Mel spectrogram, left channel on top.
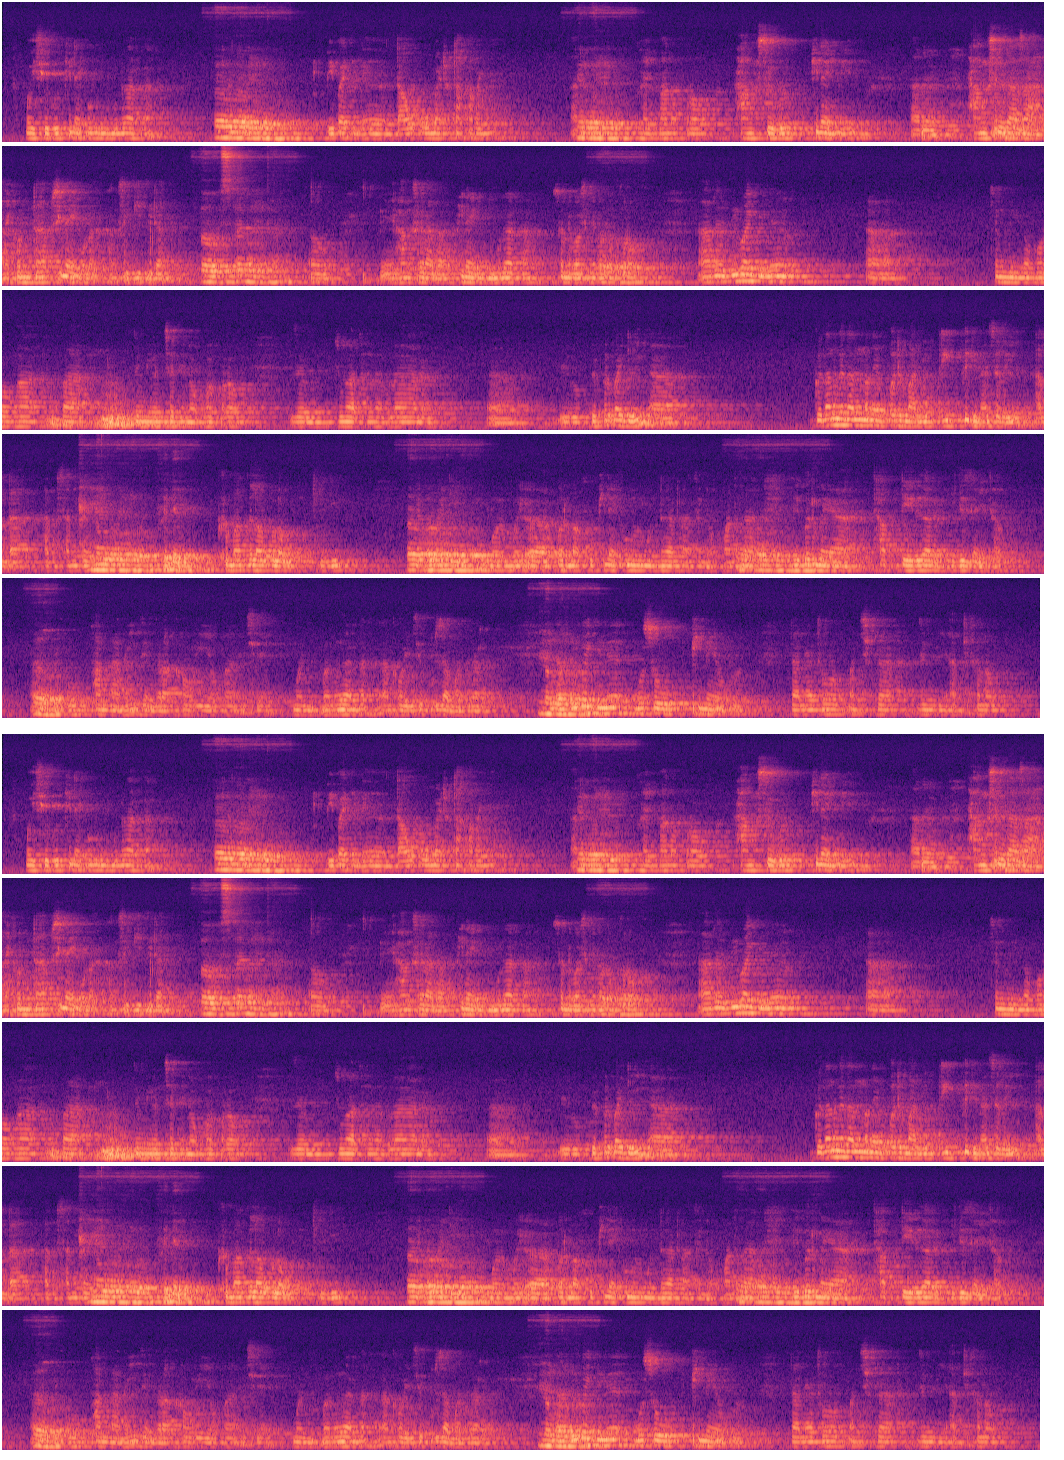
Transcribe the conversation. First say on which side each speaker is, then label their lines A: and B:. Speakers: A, on the left (about 15°); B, on the left (about 50°).
A: मैसोबो फिसिनायखौ नुनो मोनो आरोना।
B: औ
A: आरो
B: औ नंगौ
A: बेबायदि बिदिनो दाउ अमायाथ' थाखाबायनो। आरो
B: नंगौ नंगौ
A: खायफा नखर न'खराव हांसोबो फिनाय नुयो आरो हांसो राजा होननायखौ नोंथाङा सिनायगौना हांसो गिदिरा।
B: औ सिनांगौ नोंथां
A: औ बे हांसो राजाबो फिनाय नुनो मोनो आर ना सोरनिबा सोरनिबा
B: औ
A: न'खराव
B: औ
A: आरो बेबायदिनो ओ जोंनि न'खरावहा बा जोंनि ओनसोलनि न'खरफोराव जों जुनाद होनोब्ला आरो ओ बे बेफोरबायदि आ गोदान गोदान माने बोरमानि ब्रिद फैदों नना जोलै आलदा। हादोरसानिफ्राय
B: नंगौ नंगौ फैदों
A: जेरै खोमा गोलाव। फुलाव थुदि
B: औ
A: बेफोरबायदि
B: नंगौ
A: मो मो बोरमाखौ फिनायखौ नुनो मोनदों आरो आ जोंनियाव मानोना
B: औ औ नंगौ
A: बे
B: नंगौ
A: बोरमाया थाब देरो आरो गिदिर जायो थाब आरो
B: औ
A: बेखौ फाननानै जों रांखावरियावहा एसे मोन मोनो आरोना रां खावरि एसे बुरजा मोनो आरो
B: नंगौ
A: आरो
B: नंगौ
A: बेबायदिनो मोसौ फिनायावबो दानियाथ' मानसिफ्रा जोंनि आथिखालाव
